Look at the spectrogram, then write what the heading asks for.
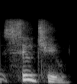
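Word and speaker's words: cuju: Football in China, which is called Suchu, which is spelled C-U-J-U, lasted for a incredibly long period, probably something like 15 to 1800 years, long before modern football was formed.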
